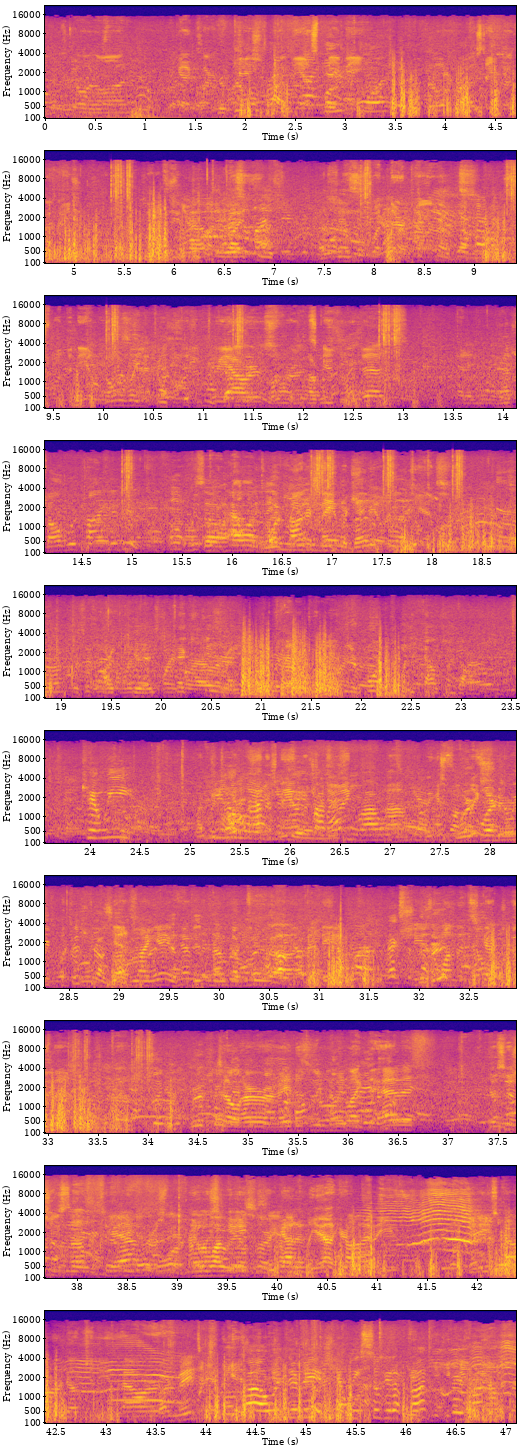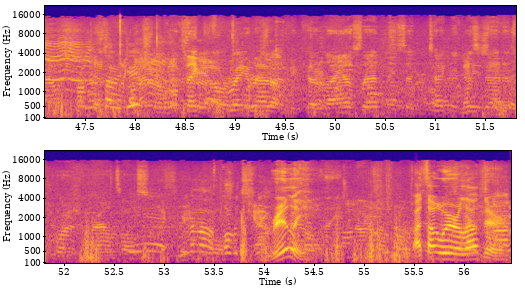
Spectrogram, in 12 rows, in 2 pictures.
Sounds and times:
Conversation: 0.0 - 56.4
Male speech, man speaking: 0.0 - 56.4.

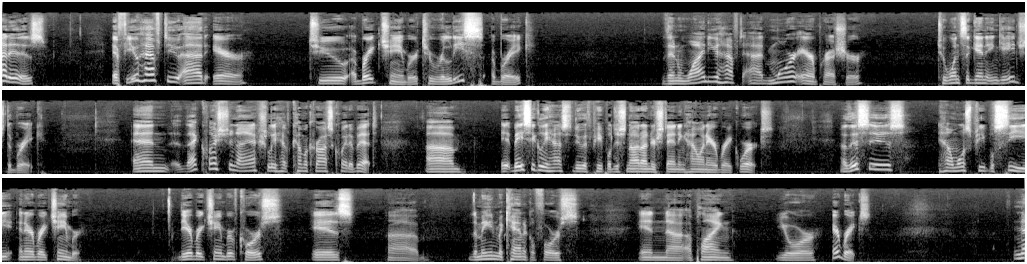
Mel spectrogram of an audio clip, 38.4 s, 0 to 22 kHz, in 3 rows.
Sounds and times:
Speech: 0.0 - 0.6, 1.4 - 3.2, 3.8 - 6.7, 8.2 - 10.8, 11.7 - 13.4, 14.4 - 17.5, 18.1 - 22.5, 23.2 - 26.6, 27.7 - 32.8, 33.5 - 36.5.

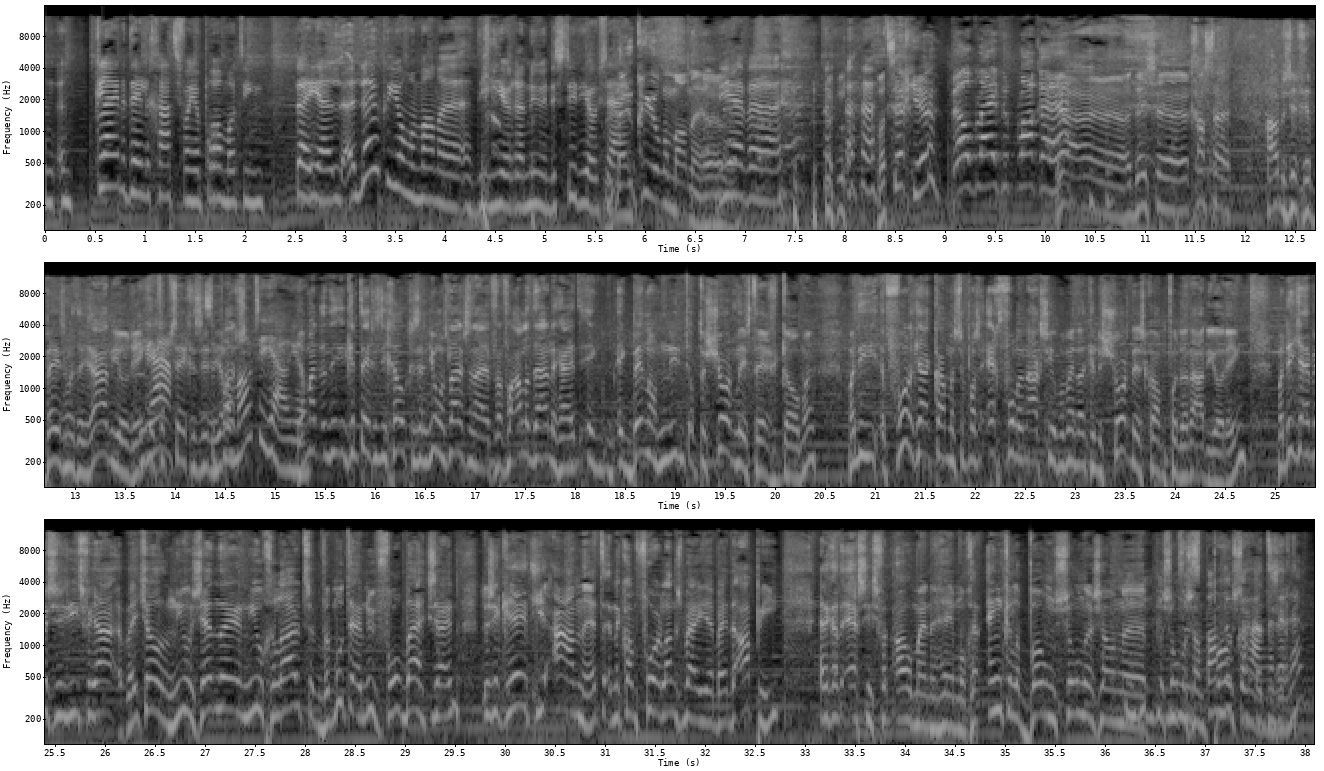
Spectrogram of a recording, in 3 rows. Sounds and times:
Music: 0.0 - 38.0
Speech: 0.0 - 38.0
Radio: 5.6 - 8.3, 36.2 - 36.8.

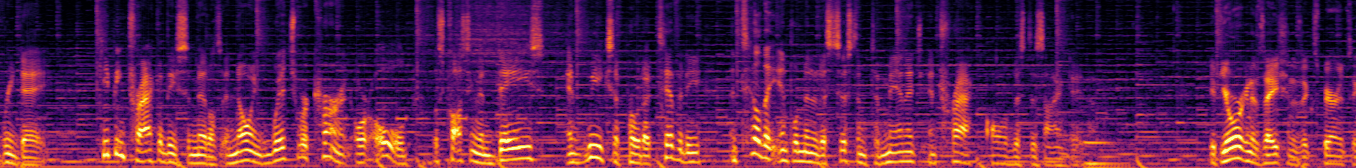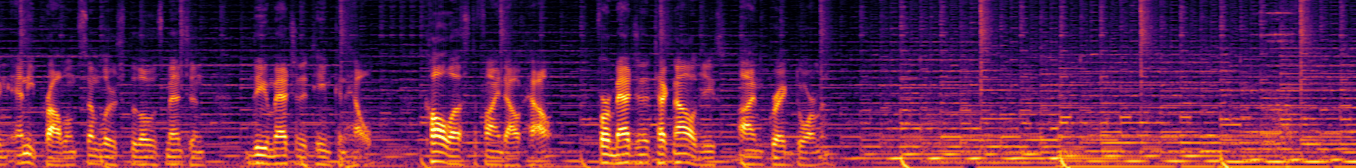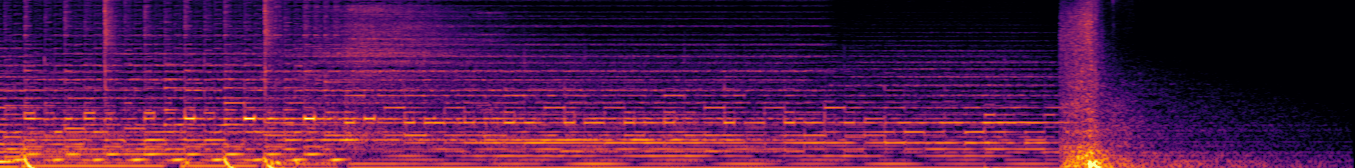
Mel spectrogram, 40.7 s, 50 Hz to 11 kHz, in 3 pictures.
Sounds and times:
Speech: 0.0 - 0.5, 1.1 - 11.0, 12.2 - 21.9
Music: 0.0 - 39.8.

